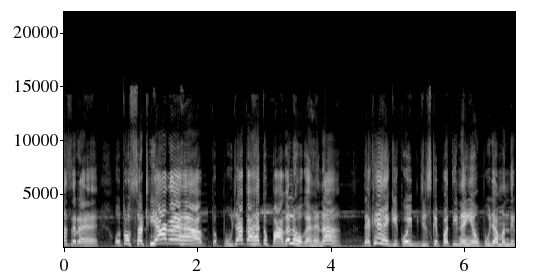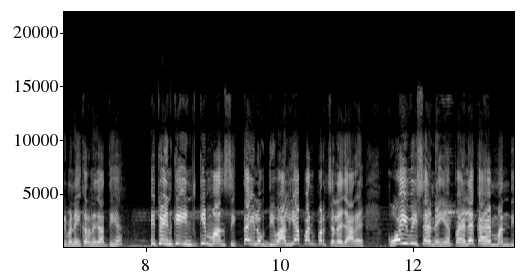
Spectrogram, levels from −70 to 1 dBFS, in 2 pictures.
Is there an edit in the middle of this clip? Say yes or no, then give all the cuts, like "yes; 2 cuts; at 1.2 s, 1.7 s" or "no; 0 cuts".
yes; 2 cuts; at 2.2 s, 8.1 s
